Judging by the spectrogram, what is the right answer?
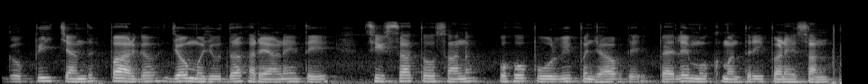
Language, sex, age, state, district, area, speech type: Punjabi, male, 18-30, Punjab, Mohali, urban, read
